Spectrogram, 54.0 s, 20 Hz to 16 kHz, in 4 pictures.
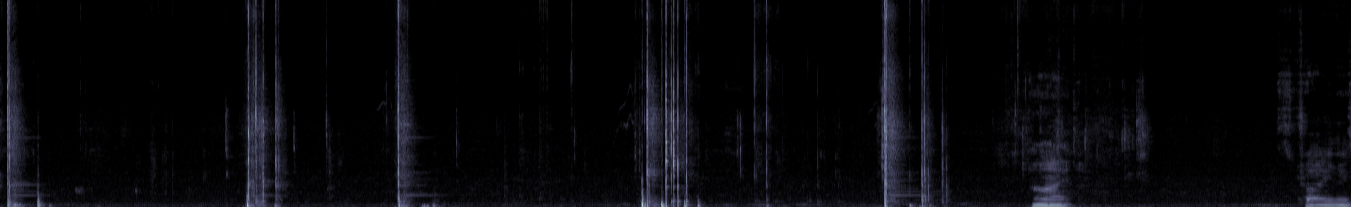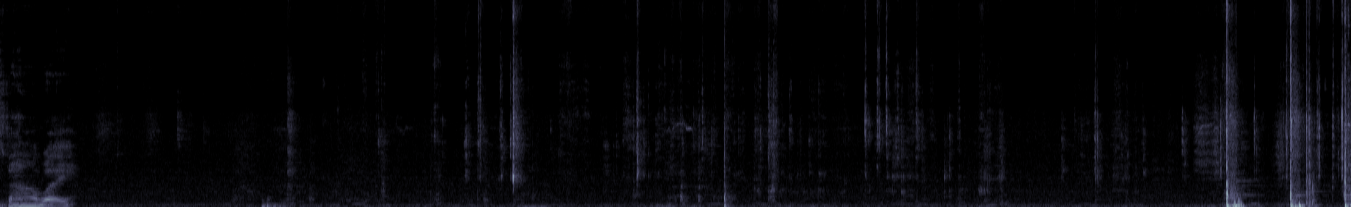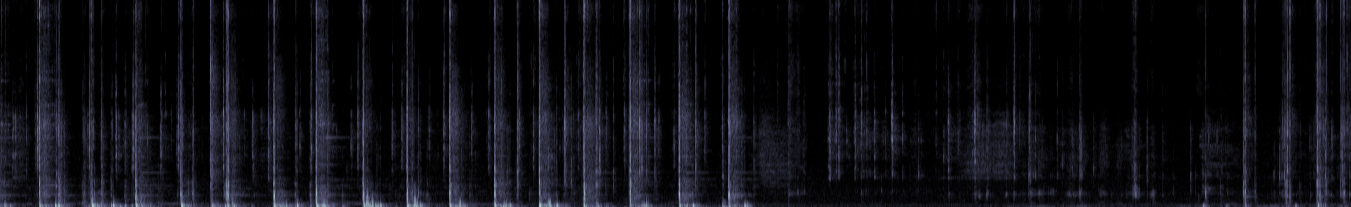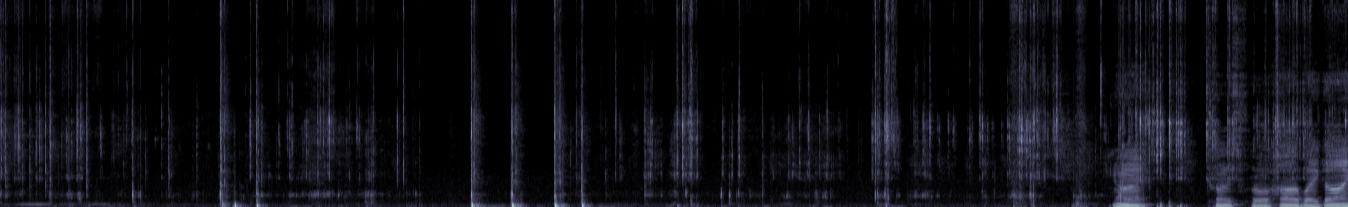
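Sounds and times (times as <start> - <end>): hard objects clicking and knocking: 0.0 - 0.6, 2.3 - 3.0, 3.8 - 4.5, 6.2 - 8.2, 8.8 - 9.6, 24.2 - 54.0.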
